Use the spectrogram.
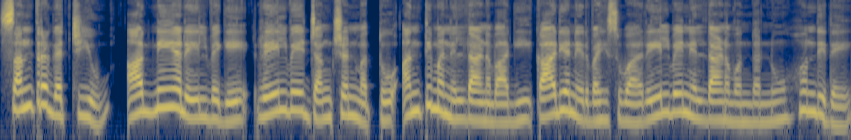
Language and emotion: Kannada, neutral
